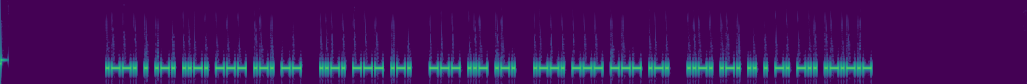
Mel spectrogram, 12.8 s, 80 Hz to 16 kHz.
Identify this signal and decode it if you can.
Morse code, heard as a keyed tone, about 36 wpm, 700 Hz. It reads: PERFORM FOR OUR POOR FRIEND.
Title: Sentences from Top 1000 Words - Review Part 5 - 35wpm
